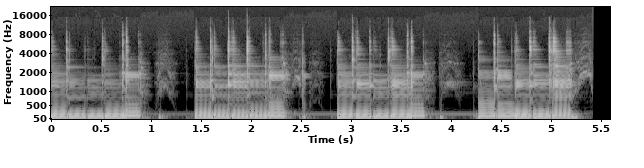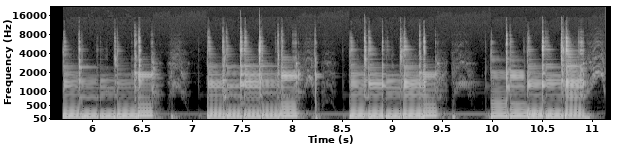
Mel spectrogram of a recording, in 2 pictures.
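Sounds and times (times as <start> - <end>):
pop electric bass playing pop rock in F major: 0.0 - 11.1.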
